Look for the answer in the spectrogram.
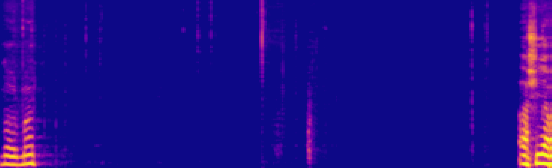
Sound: sounds while cutting with a knife and bird sounds

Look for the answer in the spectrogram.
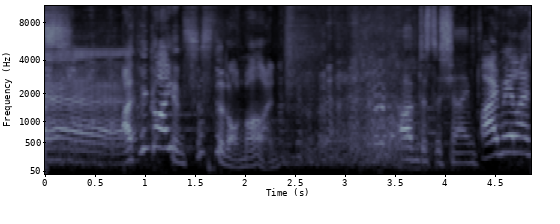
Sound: laughter

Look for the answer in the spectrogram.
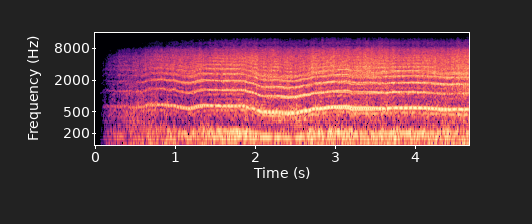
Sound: drone whirring

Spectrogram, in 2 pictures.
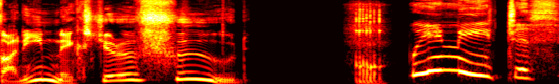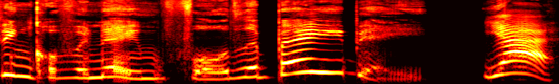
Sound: oinks

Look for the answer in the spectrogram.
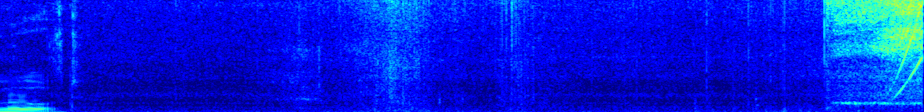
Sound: drilling sound

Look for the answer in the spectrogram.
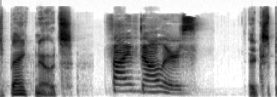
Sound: computerized voice

